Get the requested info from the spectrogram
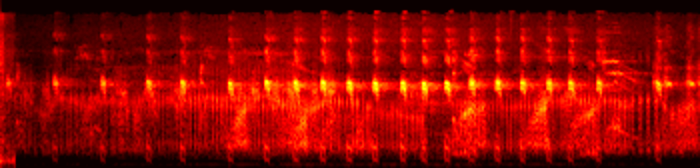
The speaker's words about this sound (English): Tweet of the Week is water rail, taken from the Manx BirdLife Birds of Conservation Concern Red List.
